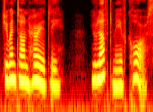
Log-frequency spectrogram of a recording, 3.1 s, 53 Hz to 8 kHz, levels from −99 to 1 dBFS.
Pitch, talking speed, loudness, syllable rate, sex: 205 Hz, 175 wpm, -20 LUFS, 5.3 syllables/s, female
